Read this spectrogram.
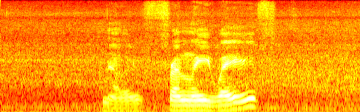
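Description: A man speaks briefly nearby, with a drawn-out, rising tone.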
